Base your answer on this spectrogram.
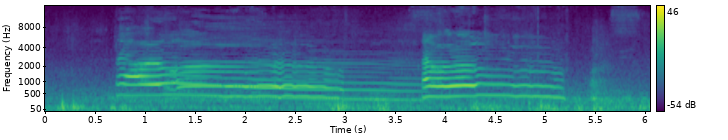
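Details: A friendly female cat lying on a lap while being petted, threatening a disliked orange tabby cat that appeared; a long, drawn-out, wavering yowl slowly falling in pitch, then a second shorter rising-falling yowl after a brief pause.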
